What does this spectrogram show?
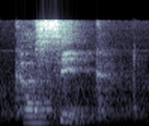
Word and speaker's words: cacique: So, cacique is an American Indian chief. And that one, for the K sound at the end, is a Q-U-E.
